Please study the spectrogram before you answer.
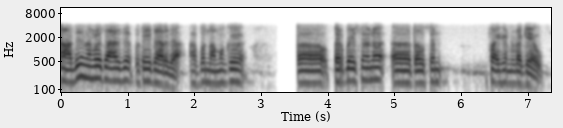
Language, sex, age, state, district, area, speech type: Malayalam, male, 45-60, Kerala, Idukki, rural, conversation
